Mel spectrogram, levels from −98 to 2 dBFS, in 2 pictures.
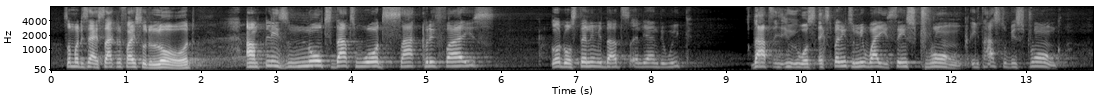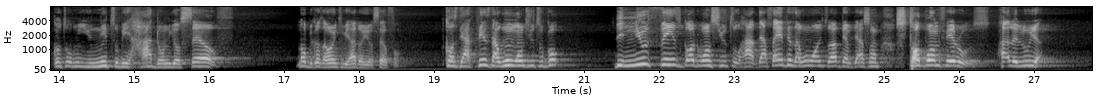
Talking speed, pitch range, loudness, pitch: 200 wpm, 180-230 Hz, -26 LUFS, 200 Hz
